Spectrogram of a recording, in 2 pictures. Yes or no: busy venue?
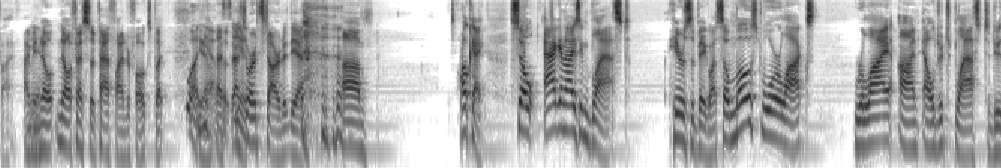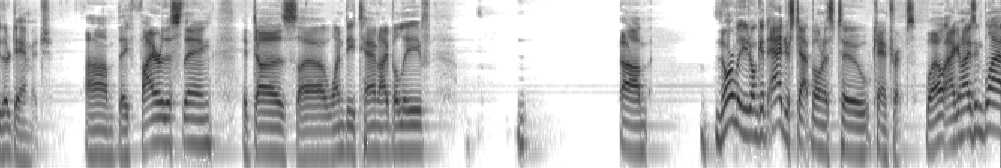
no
